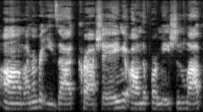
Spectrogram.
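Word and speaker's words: Isack: You're right, that is how you pronounce his name. I remember Isaac crashing on the formation lap and him being taken out.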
